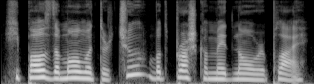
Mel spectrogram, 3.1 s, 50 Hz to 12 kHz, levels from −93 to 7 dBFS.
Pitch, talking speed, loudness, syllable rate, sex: 220 Hz, 210 wpm, -17 LUFS, 5.0 syllables/s, female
